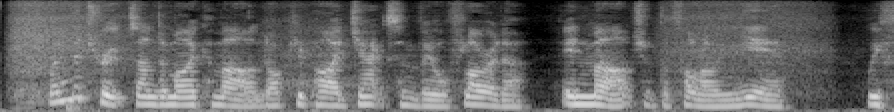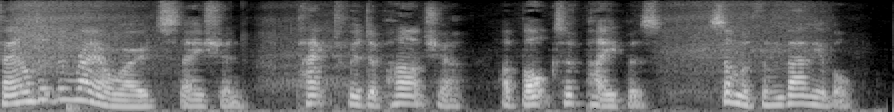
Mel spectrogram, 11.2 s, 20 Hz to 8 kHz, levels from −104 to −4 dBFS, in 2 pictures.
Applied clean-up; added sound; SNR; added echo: none; Breathing; 18 dB; reverberation time 0.1 s.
